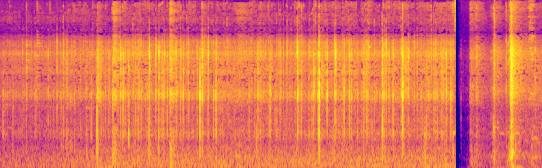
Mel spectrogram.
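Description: A heap of freshly cut green cannabis plants burning, with dense, irregular crackling and popping. Near the end the sound breaks off briefly, and a few louder snaps follow.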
